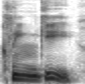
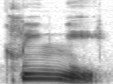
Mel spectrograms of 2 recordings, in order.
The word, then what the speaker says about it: clingy: he was too clingy you hear the sound only the nasal sound here no G not clingy but clingy clingy he was too clingy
